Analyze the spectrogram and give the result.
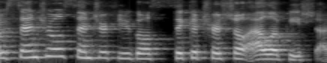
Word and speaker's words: central centrifugal cicatricial alopecia: So central centrifugal cicatricial alopecia.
